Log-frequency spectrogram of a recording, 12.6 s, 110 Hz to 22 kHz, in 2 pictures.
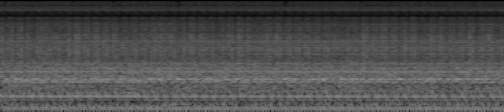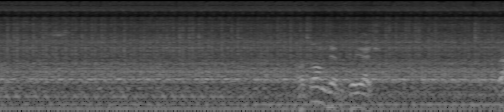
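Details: Audi A8 D2 with the ABZ 4.2 engine at idle, drive belt removed for diagnosis: a rapid, uneven metallic knock from the front of the engine. The whole front timing cover was loose with a bolt missing from earlier work; refitted with thread sealant.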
